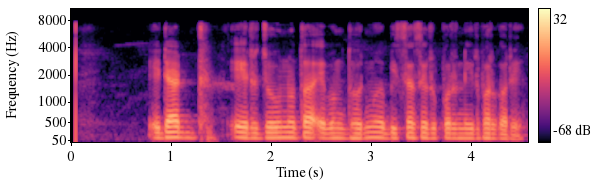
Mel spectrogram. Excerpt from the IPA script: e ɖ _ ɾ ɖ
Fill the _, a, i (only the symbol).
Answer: a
